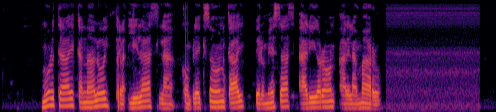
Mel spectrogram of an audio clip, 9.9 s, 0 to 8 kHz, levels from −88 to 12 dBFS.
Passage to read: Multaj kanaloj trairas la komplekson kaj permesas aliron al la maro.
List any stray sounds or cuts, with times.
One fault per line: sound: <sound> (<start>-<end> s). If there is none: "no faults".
no faults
